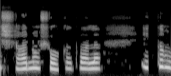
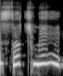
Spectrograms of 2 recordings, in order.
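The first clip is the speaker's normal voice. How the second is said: surprised; 10 semitones higher, 3 dB louder, much slower than usual. Acted. Naina can't believe she agreed.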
